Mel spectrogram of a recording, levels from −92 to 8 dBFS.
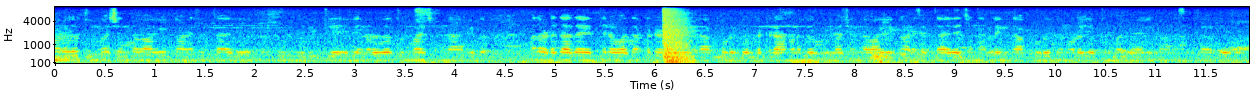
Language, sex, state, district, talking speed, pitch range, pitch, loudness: Kannada, female, Karnataka, Mysore, 70 wpm, 175-185 Hz, 180 Hz, -24 LUFS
